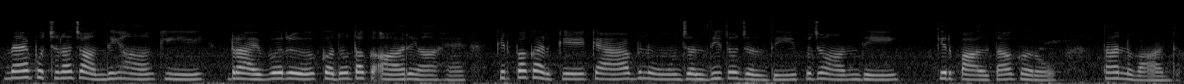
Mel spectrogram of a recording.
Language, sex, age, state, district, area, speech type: Punjabi, female, 18-30, Punjab, Pathankot, urban, spontaneous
